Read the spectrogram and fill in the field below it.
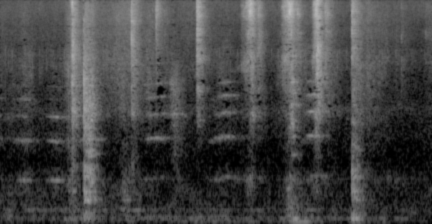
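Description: Scissors snip through fabric.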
